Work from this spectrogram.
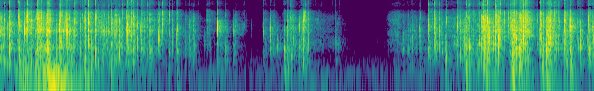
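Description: Fingertips squeeze and rub the pink glossy plastic film wrapper on a full, unopened palm-sized Olivia Milk'n White bar of soap. The result is bright, dense crinkling with sharp crackles. It pauses into near silence just past the midpoint, then swells back to loud crinkling.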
